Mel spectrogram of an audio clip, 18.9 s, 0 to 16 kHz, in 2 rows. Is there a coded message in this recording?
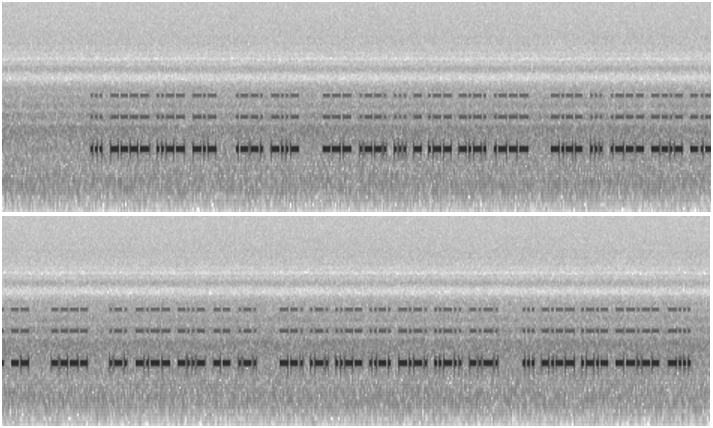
Yes: Morse code (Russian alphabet) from 1.1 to 18.7 s, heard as a keyed tone, hand-sent with a bug key, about 39 wpm, 1120 Hz. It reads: СШЮК ПЬ ОПСТВЦЙ ЫСЙЩКМ Ш РЫЬМР ГРЮФЦЭЦ СЫЯЪБ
